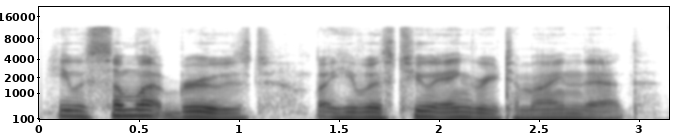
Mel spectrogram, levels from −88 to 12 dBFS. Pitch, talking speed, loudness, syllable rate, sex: 125 Hz, 230 wpm, -17 LUFS, 5.6 syllables/s, male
